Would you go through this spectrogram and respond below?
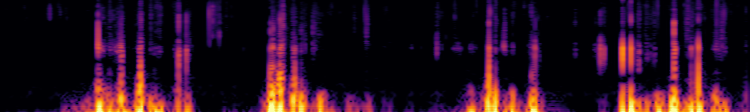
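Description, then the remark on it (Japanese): Ear pick scraping inside an ear, heard as four rough bursts of crackling, rumbling scratches with short pauses between them, fairly loud, with no voices. “ま、私も他人に耳かきをするのは初めてなんだけどね。”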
